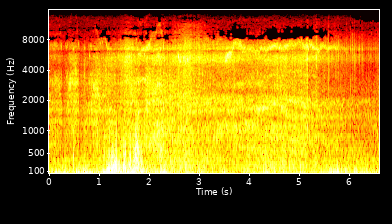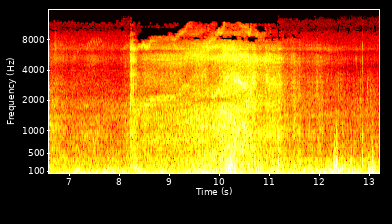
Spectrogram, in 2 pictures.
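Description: Traxxas E-Maxx RC monster truck driven by a 2200 kV brushless motor on 6S, running on loose gravel: a high electric motor whine rises and falls as it accelerates and backs off, over the crunch and spray of gravel under the tyres. There are two main bursts of throttle, one a couple of seconds in and another about eight seconds in.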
